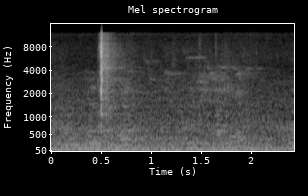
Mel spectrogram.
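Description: A single distant blank rifle shot: one short, sharp crack about half a second in, over a low steady rumble.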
